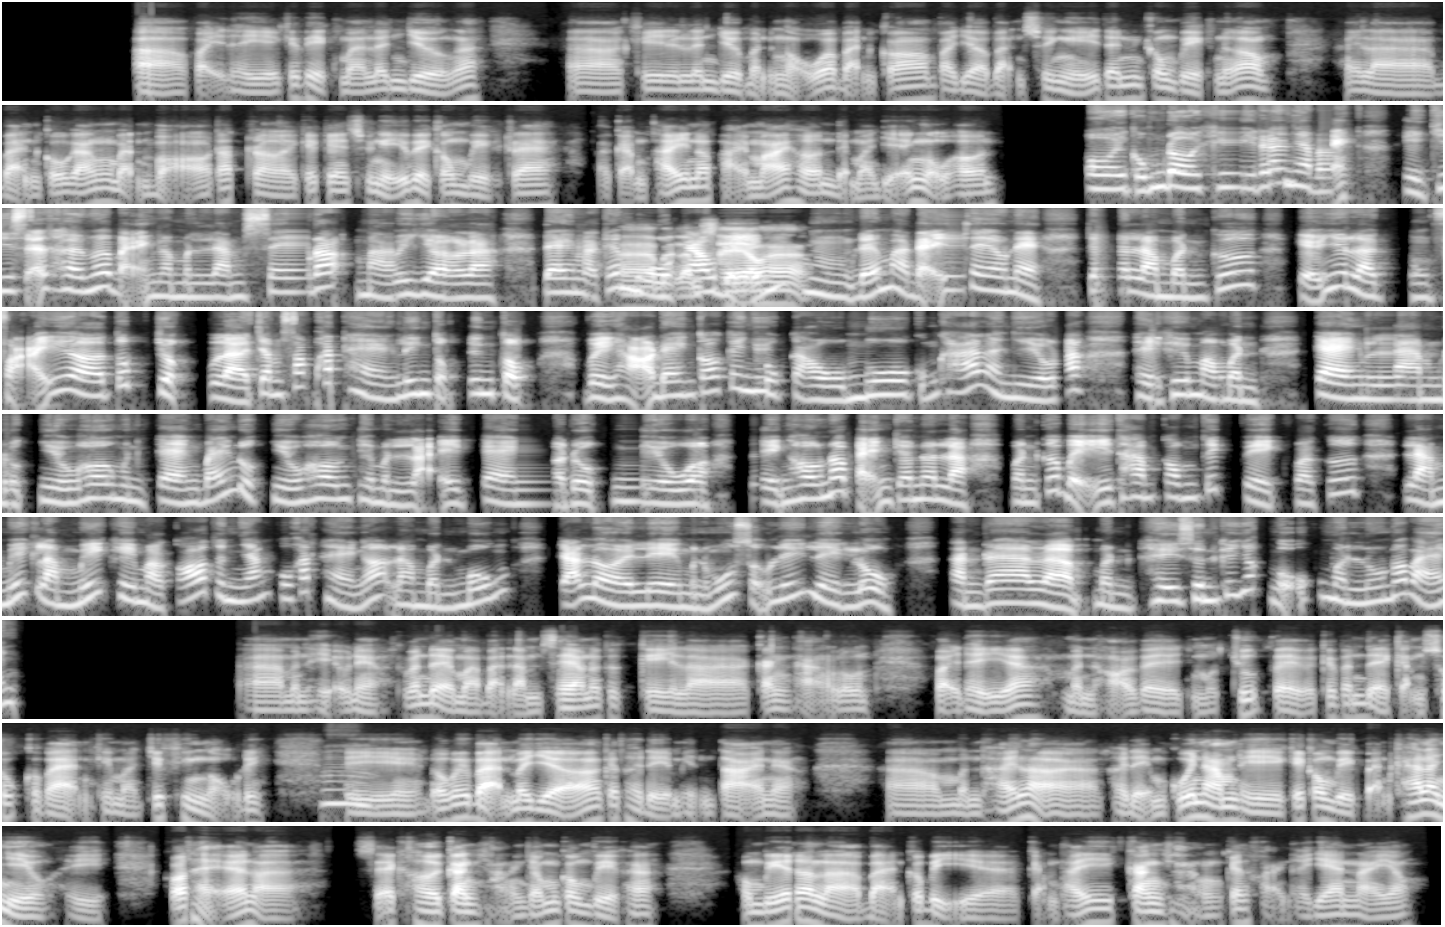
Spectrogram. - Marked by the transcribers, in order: tapping; other background noise
- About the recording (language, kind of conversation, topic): Vietnamese, advice, Làm việc muộn khiến giấc ngủ của bạn bị gián đoạn như thế nào?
